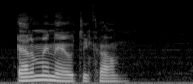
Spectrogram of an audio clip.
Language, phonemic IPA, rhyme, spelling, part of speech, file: Italian, /er.meˈnɛw.ti.ka/, -ɛwtika, ermeneutica, adjective / noun, It-ermeneutica.ogg
- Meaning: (adjective) feminine singular of ermeneutico (“hermeneutic, hermeneutical”); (noun) hermeneutics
